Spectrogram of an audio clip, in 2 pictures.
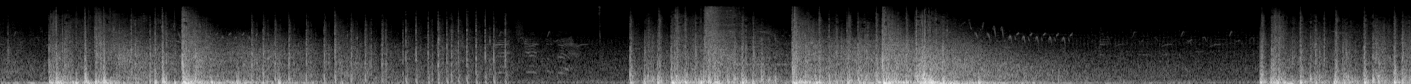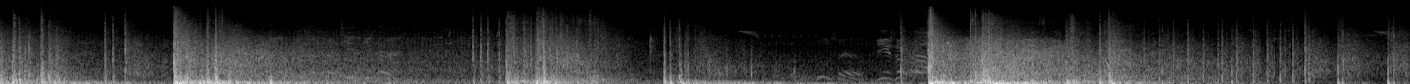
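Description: Heavy explosions boom and rumble, echoing away.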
